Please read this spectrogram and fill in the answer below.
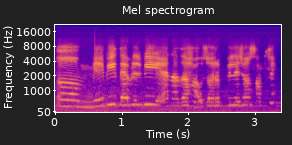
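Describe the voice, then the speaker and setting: A woman acts out a jittery young boy in a radio play, with a very high voice. He is anxious and hesitant, forever protesting, over clearly audible music. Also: a little fast, a bit bright, heavily acted. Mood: spooked, pleading. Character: nervous, imaginative young boy, reluctant brother. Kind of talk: amateur radio play acting.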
